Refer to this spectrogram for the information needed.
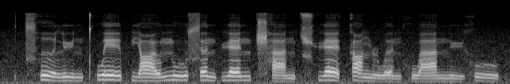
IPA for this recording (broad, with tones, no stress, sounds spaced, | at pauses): t͡sʰ ɹ̩˥˨ l y˨˩ n t̪ʰ w e˦ ɪ̯ p j ɑ˨˦ ʊ̯ n̪ u˥˨ s ə˥˨ n p ɥ ɛ˦ n ʈ͡ʂʰ a˨˩ n t͡ɕʰ ɥ ɛ˥˨ k ɑ˥˨ ŋ ɻ w ə˨˩ n x w ä˨˦ n̪ y˨˩ x u˥˨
